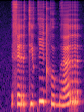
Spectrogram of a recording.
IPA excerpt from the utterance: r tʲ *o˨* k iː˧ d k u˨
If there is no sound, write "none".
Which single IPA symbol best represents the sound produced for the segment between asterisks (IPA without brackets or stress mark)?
o˨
